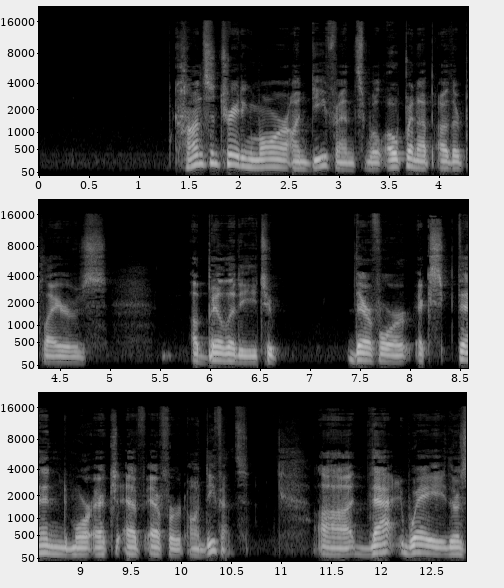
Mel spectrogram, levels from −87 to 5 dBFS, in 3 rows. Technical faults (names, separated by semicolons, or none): overlap between stream segments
